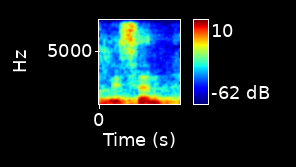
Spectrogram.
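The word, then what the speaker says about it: listen: क्या है हमारे पास लिसन टी साइलेंट है यहां पे विदर एच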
